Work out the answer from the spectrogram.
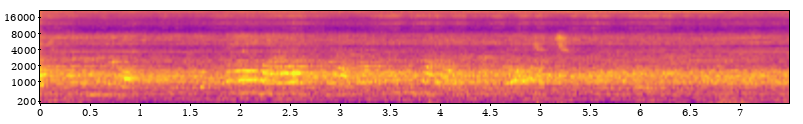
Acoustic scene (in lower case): park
